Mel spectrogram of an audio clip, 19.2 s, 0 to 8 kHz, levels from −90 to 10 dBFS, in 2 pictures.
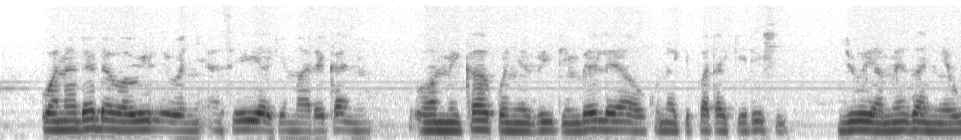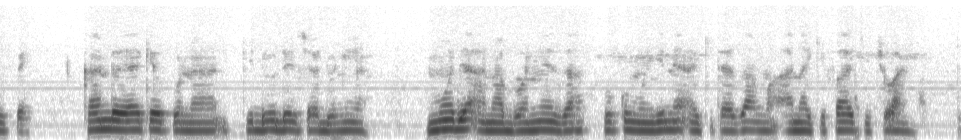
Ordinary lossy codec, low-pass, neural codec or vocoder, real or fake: MP3, 64 kbps; 7.2 kHz; none; real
